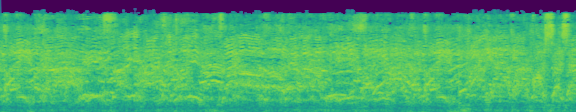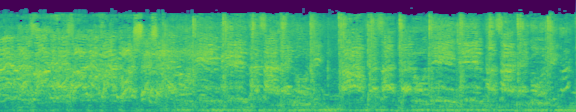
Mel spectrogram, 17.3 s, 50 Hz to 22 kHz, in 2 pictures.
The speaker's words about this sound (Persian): تصاویر دریافتی از نجف آباد و بندر انزلی نشانگر برگزاری تجمعهای اعتراضی در این دو شهر علیه حکومت جمهوری اسلامی در روز یکشنبه 18 دی است. در نجف آباد معترضان شعار دادند.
